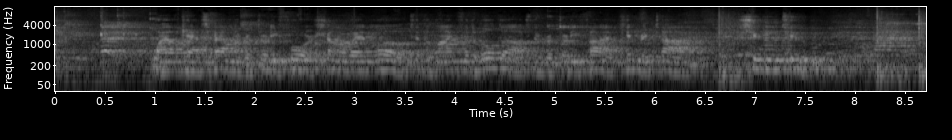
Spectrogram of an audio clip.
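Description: A crowd of spectators chants and cheers loudly in an echoing gym.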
